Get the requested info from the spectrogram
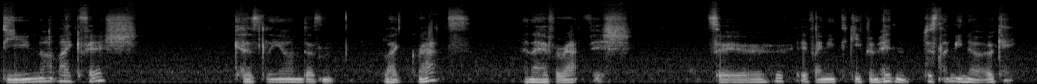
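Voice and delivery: imitated conspiratorial, secretive whisper. Retelling what he whispered over the top of the bar, imitating a conspiratorial whisper. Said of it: "sort of whisper conspiratorially".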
